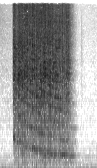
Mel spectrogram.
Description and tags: One of those bendy straw tube things
bendable, bendy, hollow, noise-maker, pop, popping, snaps, toy, tube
